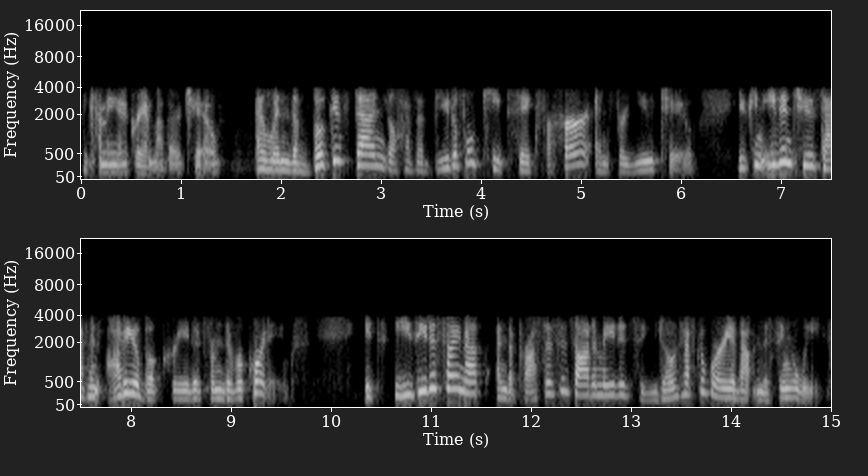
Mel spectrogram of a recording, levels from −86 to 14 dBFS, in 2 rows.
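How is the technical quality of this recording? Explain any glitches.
Quality is held back by low-rate telephone-style coding across the whole speech recording. G.729 codec, throughout: the speech is rebuilt from a vocal tract filter, a pitch predictor and a few pulses per short frame, which fits an 8 kbit/s G.729A link. The band runs from about 200 Hz to 3.7 kHz with nothing above 3.8 kHz, so it sounds muffled, slightly rough and synthetic.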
